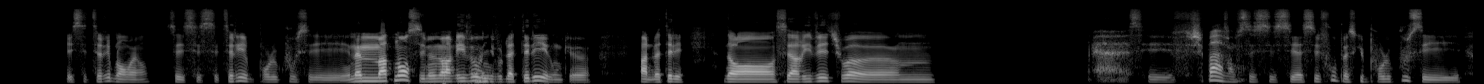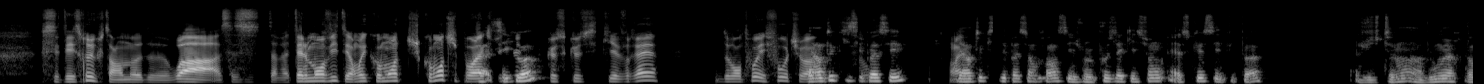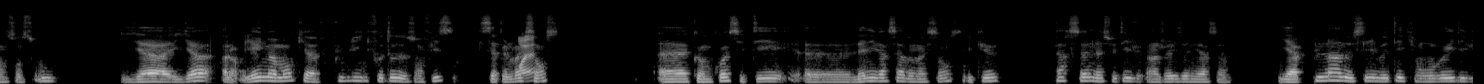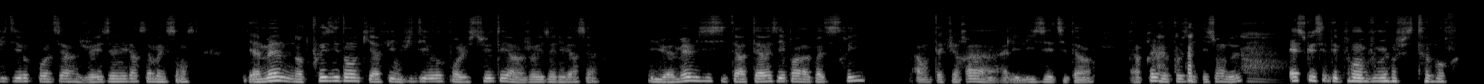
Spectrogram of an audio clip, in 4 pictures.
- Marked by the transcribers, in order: stressed: "waouh"; laugh
- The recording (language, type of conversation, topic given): French, unstructured, Comment la technologie peut-elle aider à combattre les fausses informations ?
